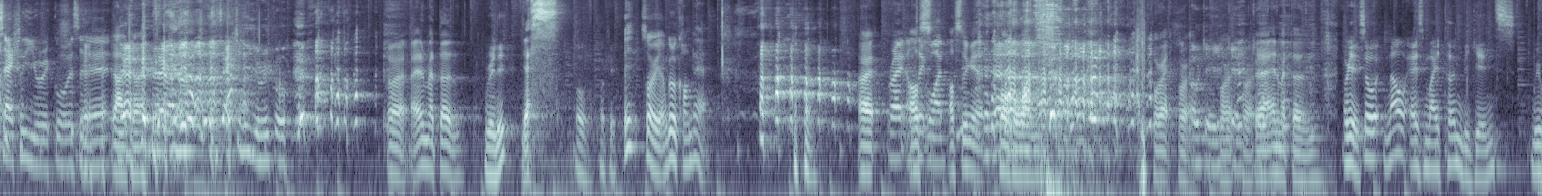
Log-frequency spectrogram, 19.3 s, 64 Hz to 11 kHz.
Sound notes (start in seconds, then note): 3.5 players laughing; 9.5 laughing; 12.2 everyone laughing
